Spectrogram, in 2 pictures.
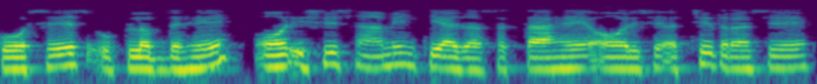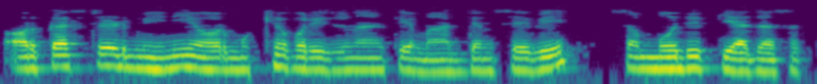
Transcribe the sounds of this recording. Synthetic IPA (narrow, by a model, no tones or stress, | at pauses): koːsesʊ̰pləb̚d̪ʱɦɛɔːɾɪseʃaːmɪlkijad͡ʒaːsɐk̚t̪aɦɛɔːɾɪseɐ̰tːʃʰit̪ɐɾəɦseɔ̰ːɾkəsʈɾeɖmiːniɔːɾmʊkʰjəpɐɾjoːd͡ʒənakemaːd̪ʱjəmsebʱi | sɐ̃mboːd̪ʱɪt̪̚kijad͡ʒaːsɐk̚t̪a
